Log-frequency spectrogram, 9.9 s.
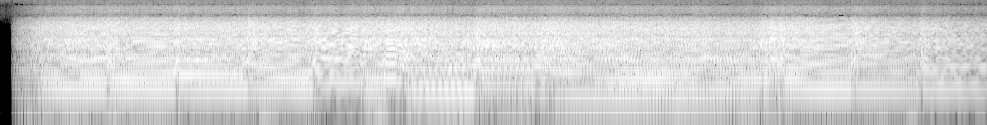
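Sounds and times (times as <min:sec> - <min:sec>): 
heavily distorted electric guitar playing high chords: 0:00.1 - 0:09.8.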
